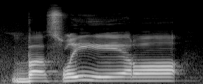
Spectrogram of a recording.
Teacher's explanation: صاد کو موٹا ادا کیا جائے گا اور اس کے بعد یا مدہ ہے، 1 سیکنڈ لمبا کریں گے، بصیرا، را کو بھی موٹا ادا کریں گے اور رن نہیں پڑھنا، را پڑھا جائے گا، ٹھیک ہے، ایک حرکت اس کی سائلنٹ ہو جائے گی۔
